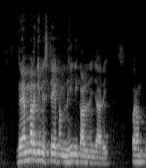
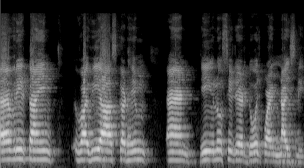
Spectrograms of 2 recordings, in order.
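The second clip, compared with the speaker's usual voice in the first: slow, louder, carefully paced English; model speech demo; 4 semitones higher, 7 dB louder, much slower than usual. Shown as a demonstration. Teacher models an English answer for students, slow formal delivery. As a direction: read it out as the model answer for the class.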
